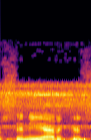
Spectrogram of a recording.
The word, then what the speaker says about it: Sinaiticus: in the Attic with a long boom so Cindy Atticus is pronounced sigh nae Eddie cut the fresh lines on the third syllable very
